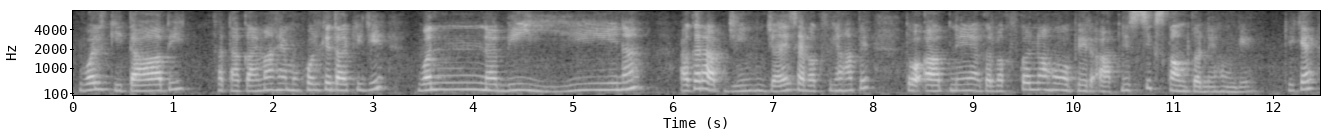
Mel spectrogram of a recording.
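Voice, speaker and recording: Woman teacher explaining recitation rules, warm dark tone, slow drawn-out examples, lo-fi recording. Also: medium pitch. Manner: patient, instructive, drawn-out demonstrations. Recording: dull lo-fi audio.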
